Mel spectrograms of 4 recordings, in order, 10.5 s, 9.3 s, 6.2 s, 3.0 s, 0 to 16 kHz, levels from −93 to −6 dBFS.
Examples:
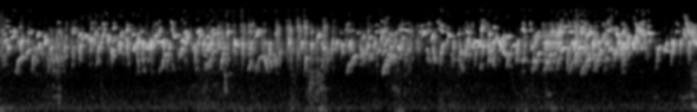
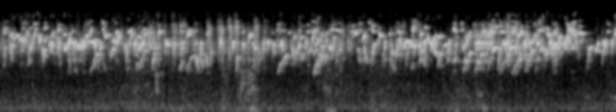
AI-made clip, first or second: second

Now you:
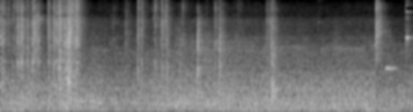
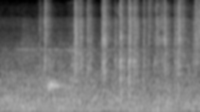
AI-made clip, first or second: second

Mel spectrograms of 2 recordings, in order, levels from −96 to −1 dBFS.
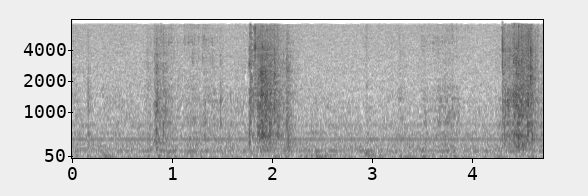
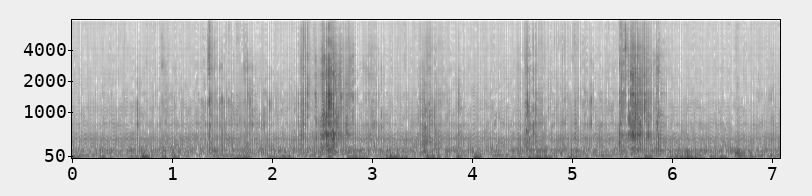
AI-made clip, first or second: second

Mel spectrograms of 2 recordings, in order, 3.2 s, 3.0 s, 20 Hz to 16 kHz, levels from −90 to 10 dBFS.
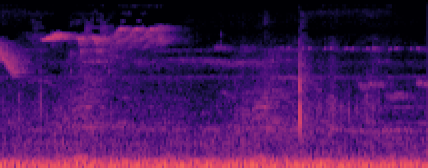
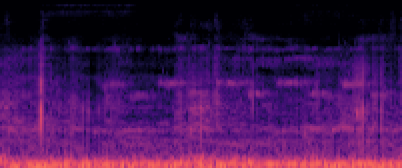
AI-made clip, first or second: second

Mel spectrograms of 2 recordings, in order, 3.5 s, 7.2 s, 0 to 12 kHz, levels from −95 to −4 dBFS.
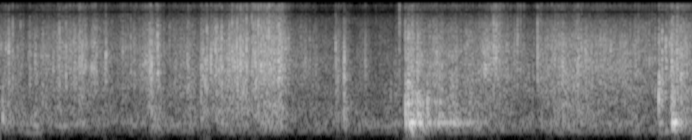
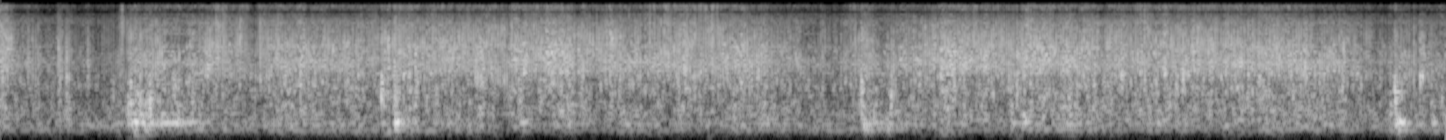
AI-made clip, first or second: second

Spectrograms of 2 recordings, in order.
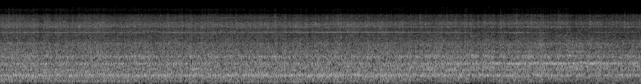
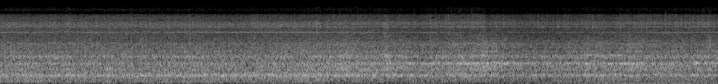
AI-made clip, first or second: second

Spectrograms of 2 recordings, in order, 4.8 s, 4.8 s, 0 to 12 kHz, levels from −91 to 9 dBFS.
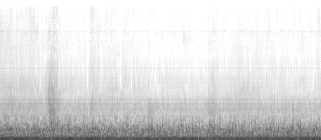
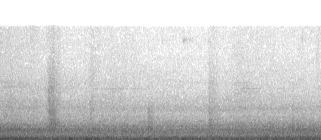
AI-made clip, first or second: first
